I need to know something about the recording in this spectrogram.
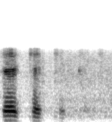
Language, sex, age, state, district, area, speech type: Odia, male, 45-60, Odisha, Sundergarh, rural, conversation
